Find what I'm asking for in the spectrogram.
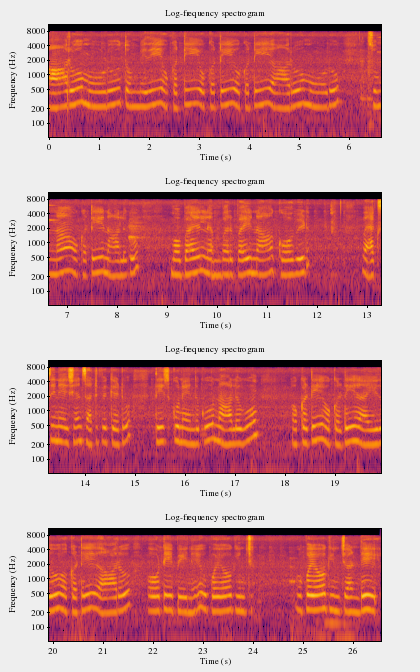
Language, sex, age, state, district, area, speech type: Telugu, female, 18-30, Andhra Pradesh, Visakhapatnam, urban, read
